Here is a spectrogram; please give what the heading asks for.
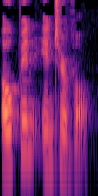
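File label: "open interval", English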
